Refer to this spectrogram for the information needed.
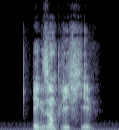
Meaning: to exemplify
- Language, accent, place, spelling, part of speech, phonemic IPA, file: French, France, Lyon, exemplifier, verb, /ɛɡ.zɑ̃.pli.fje/, LL-Q150 (fra)-exemplifier.wav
